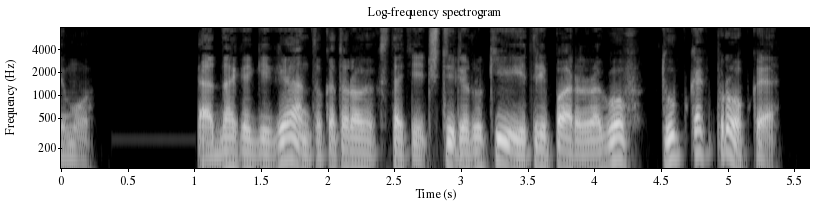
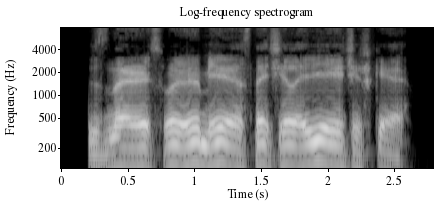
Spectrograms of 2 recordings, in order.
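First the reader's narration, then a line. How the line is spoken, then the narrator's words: Roaring. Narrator (Russian): проревел он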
